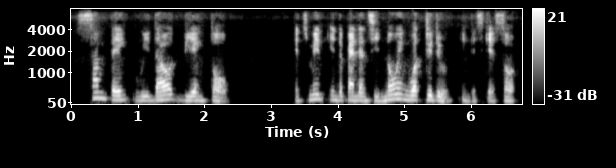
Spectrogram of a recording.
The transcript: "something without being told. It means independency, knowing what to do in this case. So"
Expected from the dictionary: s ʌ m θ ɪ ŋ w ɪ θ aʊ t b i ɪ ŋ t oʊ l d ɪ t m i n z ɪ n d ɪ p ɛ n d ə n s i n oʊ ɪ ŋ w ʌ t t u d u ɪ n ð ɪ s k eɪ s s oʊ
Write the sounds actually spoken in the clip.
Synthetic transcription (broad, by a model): s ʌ m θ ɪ ŋ w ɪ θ aʊ t b i ɪ ŋ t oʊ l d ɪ t m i n ɪ n d ɪ p ɛ n d ə n s i n oʊ ɪ ŋ w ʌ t t u d u ɪ n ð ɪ s k eɪ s s oʊ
